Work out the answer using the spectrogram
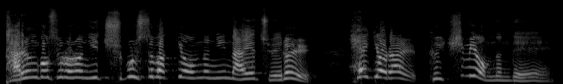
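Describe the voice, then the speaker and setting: A male pastor preaching a sermon, telling a story with lively delivery and dropping to a whisper for quoted lines. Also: extremely high pitch, moderate pace. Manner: animated storytelling, quotes characters in hushed whispers. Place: church sanctuary.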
